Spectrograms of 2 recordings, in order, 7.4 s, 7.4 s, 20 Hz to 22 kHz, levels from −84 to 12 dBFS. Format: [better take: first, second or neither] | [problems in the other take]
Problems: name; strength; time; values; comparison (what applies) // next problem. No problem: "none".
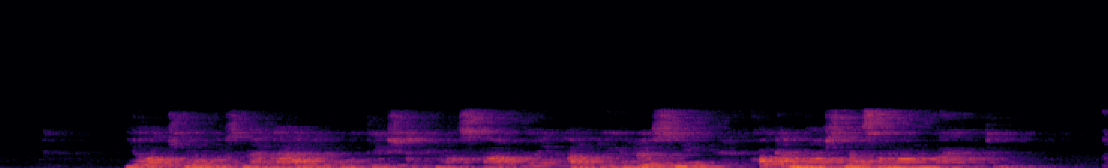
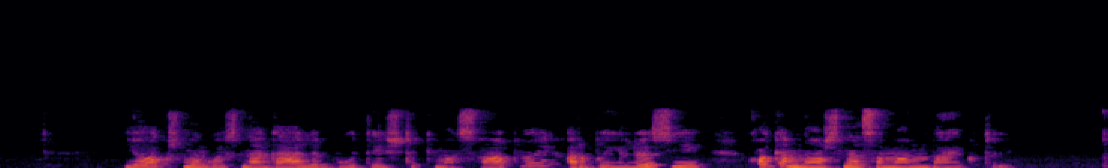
second | room echo; dies away in 1 s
